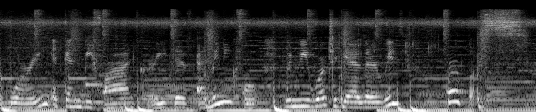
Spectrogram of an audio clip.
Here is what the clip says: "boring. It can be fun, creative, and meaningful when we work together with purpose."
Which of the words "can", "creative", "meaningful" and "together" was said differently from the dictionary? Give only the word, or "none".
none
